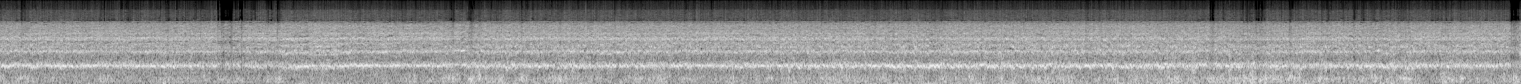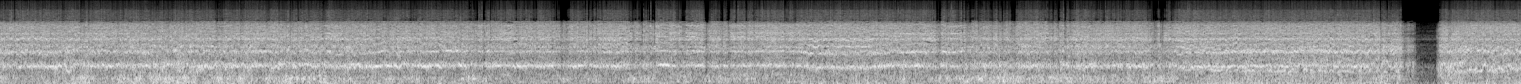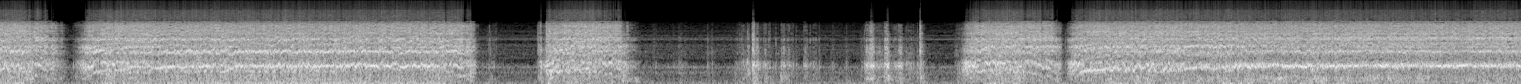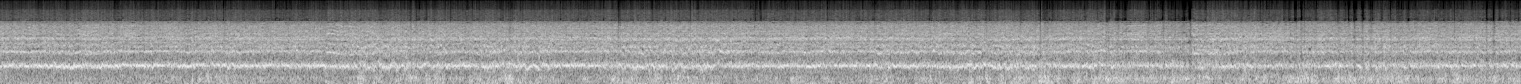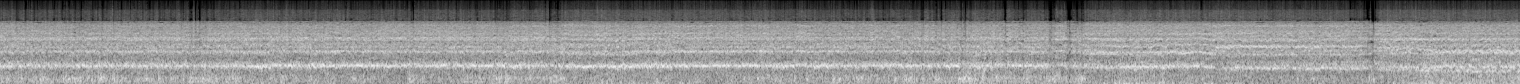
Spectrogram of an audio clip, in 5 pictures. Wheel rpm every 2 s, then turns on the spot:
230, 230, 230, 230, 230, 230, 230, 230, 230, 230, 230, 230, 230, 220, 130, 110, 190, 110, 40, 10, 90, 210, 240, 230, 230, 230, 220, 230, 240, 230, 230, 230, 230, 220, 240, 230, 210, 190.
36-38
